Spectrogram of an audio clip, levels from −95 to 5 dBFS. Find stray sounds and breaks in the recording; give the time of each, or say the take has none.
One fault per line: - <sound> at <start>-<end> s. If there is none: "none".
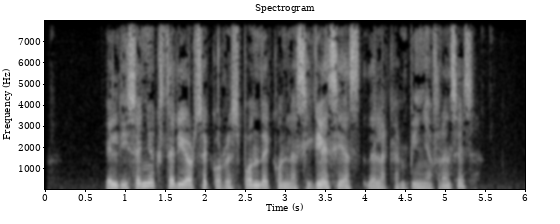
none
